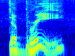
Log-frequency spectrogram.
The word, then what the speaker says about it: debris: what to do because this is debris but it has an i and an S but then if I'm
